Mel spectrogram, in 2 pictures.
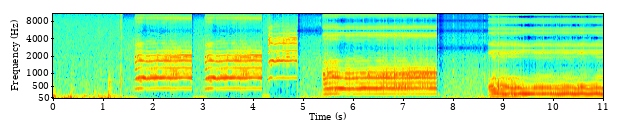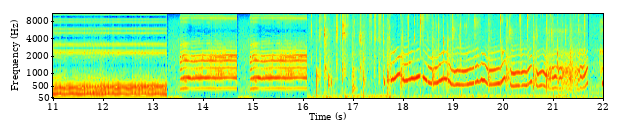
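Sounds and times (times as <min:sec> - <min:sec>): crackling: 0:16.1 - 0:21.7
wobbling wailing tone: 0:17.6 - 0:21.7
boy yelling: 0:17.7 - 0:21.7.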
